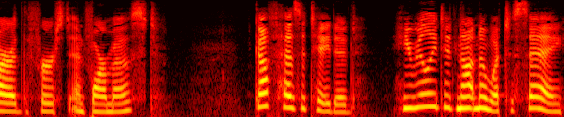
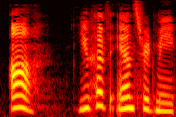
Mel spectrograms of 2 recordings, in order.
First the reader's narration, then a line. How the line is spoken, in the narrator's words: cried the first and foremost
